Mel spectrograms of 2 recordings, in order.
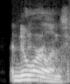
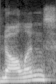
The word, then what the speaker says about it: New Orleans: how do you how do you say it new orleans yeah you got it no idea some people some people will say new orleans uh okay anybody who says nolan's is is lying to you about his pronunciation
